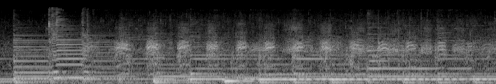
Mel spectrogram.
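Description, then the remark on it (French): A duck quacks repeatedly and loudly, a steady run of nasal, buzzy calls with a few higher honking notes mixed in, and no one speaking. “Oh, canard, qu'as-tu fait au Seigneur pour mériter un tel sort?”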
